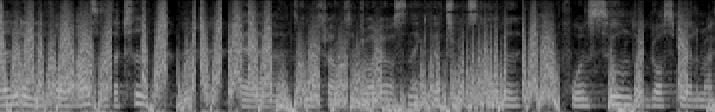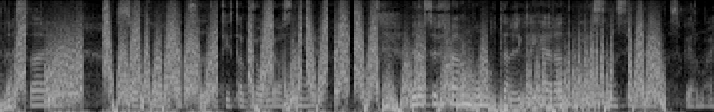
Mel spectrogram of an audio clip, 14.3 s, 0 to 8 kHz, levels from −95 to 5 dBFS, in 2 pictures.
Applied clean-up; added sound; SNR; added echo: none; Scratching (performance technique); -4 dB; none.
